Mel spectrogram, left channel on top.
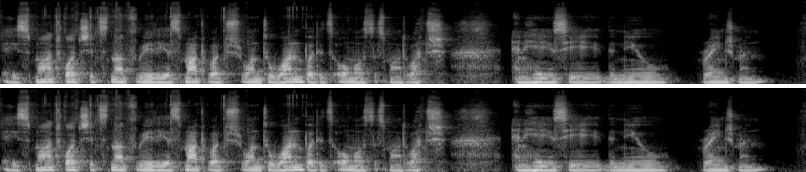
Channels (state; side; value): identical; both; correlation 1.00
